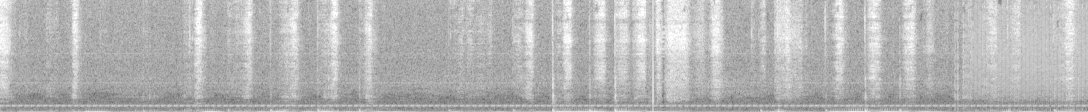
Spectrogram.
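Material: Paper.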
